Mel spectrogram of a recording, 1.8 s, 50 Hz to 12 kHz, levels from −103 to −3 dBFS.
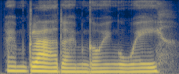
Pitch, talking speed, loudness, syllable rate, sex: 175 Hz, 235 wpm, -18 LUFS, 5.2 syllables/s, female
